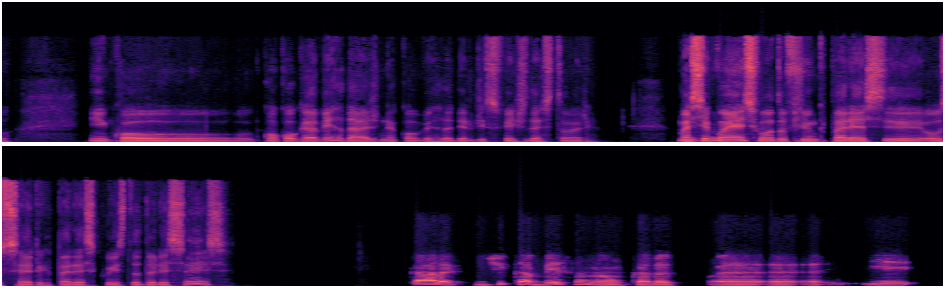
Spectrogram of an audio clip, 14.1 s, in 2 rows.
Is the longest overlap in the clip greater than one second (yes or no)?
no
